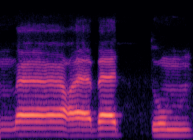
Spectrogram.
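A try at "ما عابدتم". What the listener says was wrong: ডাল আরো পাতলা করে, ঠিক আছে? পাতলা করে পড়বো। আবিদুম আবিদুম, একটু মোটা হয়ে গেলে কিন্তু দদের দিকে চলে যাবে, এদিকে দিব না আমরা, ঠিক আছে?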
